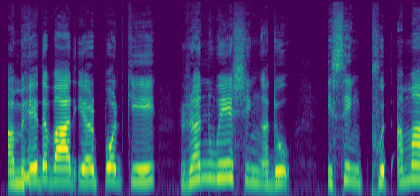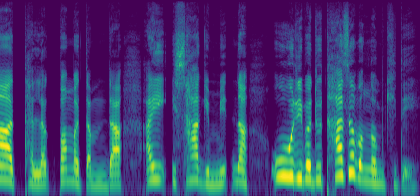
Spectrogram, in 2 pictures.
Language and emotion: Manipuri, surprised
